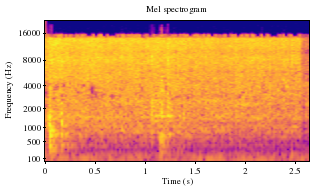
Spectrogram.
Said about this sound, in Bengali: এই যে চিনিটা লাল হয়ে গেছে, এবার আমি কি করবো, আলুগুলো ফেলে দিয়ে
